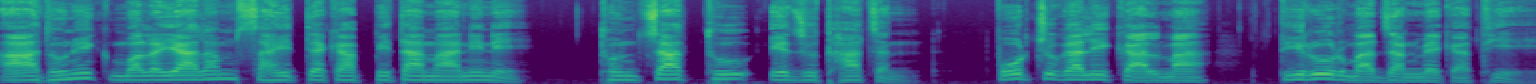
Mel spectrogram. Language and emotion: Nepali, neutral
